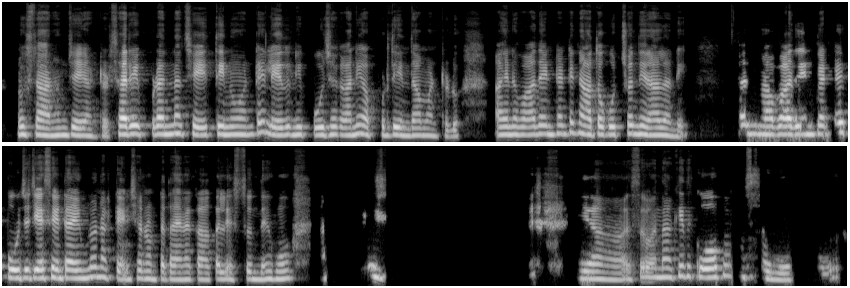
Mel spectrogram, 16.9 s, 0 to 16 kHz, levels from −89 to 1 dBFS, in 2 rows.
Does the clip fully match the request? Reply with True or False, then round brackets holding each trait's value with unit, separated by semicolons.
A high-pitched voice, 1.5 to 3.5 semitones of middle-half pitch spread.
True (205 Hz; 2.5 semitones)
